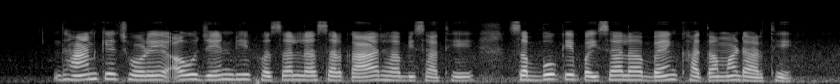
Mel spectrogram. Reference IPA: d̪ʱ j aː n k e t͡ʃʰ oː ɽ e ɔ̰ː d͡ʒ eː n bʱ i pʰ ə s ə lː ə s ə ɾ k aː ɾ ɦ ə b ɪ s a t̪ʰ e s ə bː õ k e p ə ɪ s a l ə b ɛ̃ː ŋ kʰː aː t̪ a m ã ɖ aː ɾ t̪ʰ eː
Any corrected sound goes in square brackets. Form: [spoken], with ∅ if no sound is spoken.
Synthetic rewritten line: d̪ʱ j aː n k e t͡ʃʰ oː ɽ e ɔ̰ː d͡ʒ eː n bʱ i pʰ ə s ə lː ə s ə ɾ k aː ɾ ɦ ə b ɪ s a t̪ʰ e s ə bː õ k e p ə ɪ s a l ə b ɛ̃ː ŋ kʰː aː t̪ a m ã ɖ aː ɾ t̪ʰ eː

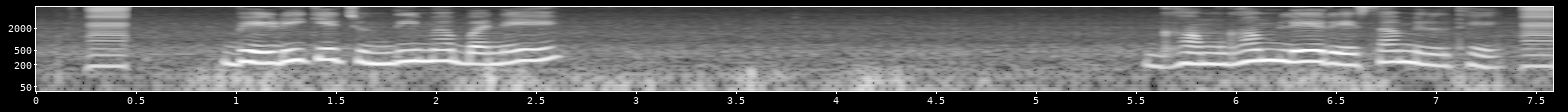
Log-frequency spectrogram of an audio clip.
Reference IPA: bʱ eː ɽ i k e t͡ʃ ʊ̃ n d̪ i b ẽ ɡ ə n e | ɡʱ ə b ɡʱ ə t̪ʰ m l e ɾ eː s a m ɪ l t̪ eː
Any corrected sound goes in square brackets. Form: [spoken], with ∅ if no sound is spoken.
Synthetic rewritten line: bʱ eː ɽ i k e t͡ʃ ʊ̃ n d̪ i [m] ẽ [b] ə n e | ɡʱ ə [m] ɡʱ ə [∅] m l e ɾ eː s a m ɪ l [t̪ʰ] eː

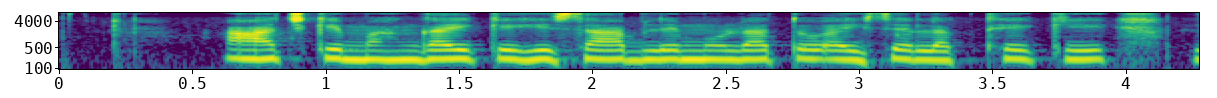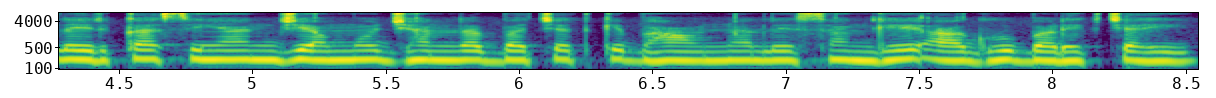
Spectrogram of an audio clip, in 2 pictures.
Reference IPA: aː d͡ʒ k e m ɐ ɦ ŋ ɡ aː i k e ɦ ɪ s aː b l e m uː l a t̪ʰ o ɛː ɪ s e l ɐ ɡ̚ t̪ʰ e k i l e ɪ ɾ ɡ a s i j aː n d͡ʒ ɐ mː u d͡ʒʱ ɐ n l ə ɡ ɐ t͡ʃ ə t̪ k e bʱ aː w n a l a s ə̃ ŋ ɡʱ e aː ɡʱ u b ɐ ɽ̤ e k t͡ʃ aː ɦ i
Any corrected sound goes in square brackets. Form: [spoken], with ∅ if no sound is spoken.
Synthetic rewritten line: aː d͡ʒ k e m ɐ ɦ ŋ ɡ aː i k e ɦ ɪ s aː b l e m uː l a [t̪] o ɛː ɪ s e l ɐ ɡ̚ t̪ʰ e k i l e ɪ ɾ [k] a s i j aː n d͡ʒ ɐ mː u d͡ʒʱ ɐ n l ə [b] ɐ t͡ʃ ə t̪ k e bʱ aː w n a l [e] s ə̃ ŋ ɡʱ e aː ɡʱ u b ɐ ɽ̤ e k t͡ʃ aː ɦ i

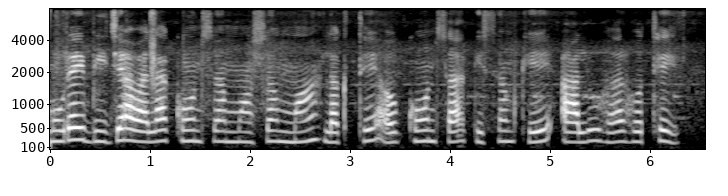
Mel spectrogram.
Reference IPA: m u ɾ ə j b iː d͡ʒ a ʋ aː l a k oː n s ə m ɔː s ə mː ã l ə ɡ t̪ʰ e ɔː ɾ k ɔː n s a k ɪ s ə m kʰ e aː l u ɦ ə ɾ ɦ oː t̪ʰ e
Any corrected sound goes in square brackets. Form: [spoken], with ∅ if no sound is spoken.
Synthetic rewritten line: m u ɾ ə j b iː d͡ʒ a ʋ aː l a k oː n s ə m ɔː s ə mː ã l ə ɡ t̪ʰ e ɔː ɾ k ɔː n s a k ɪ s ə m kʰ e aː l u ɦ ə ɾ ɦ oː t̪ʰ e

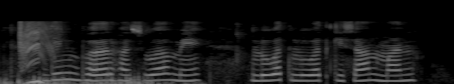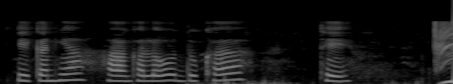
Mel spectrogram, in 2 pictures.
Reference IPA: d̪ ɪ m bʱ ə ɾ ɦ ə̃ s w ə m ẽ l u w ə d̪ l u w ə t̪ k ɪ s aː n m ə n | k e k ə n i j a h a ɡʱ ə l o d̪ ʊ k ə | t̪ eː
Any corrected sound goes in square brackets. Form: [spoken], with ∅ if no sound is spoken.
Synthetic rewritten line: d̪ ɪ [n] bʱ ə ɾ ɦ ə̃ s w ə m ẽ l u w ə [t̪] l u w ə t̪ k ɪ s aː n m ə n | k e k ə n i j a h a ɡʱ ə l o d̪ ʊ [kʰ] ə | [t̪ʰ] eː

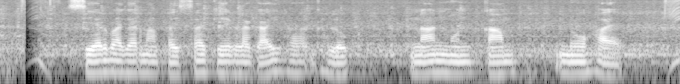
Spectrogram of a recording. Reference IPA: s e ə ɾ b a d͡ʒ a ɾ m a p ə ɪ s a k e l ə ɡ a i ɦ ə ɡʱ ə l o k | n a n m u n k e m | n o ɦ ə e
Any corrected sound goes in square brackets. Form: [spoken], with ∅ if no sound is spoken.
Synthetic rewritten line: s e ə ɾ b a d͡ʒ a ɾ m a p ə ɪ s a k e l ə ɡ a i ɦ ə ɡʱ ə l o k | n a n m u n k [a] m | n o ɦ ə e

